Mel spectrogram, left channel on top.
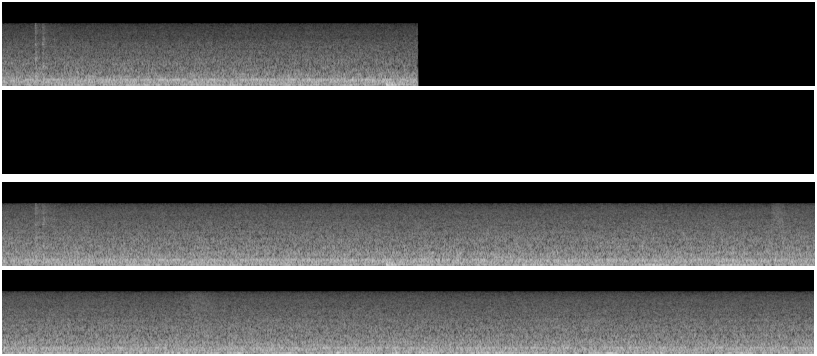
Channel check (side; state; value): left; drops out; at 4.2 s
